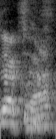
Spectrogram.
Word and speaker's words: Jacquees: I think it's Jacquees. – Jacquees. – It's Jacquees. – Jacquees? – Yeah. – No, Jacquees is with Q-U-I-S, right? – I don't know. He pronounces it Jacquees.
